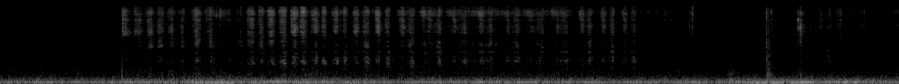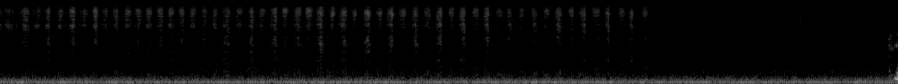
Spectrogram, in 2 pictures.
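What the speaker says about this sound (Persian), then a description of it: "توی کار کمی خش ایجاد میکنم با سنباده آهن" An iron sandpaper scuffs a work surface to roughen it for glued turquoise inlay work, a quiet, continuous rhythmic rasping of repeated rubbing strokes that runs steadily throughout.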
